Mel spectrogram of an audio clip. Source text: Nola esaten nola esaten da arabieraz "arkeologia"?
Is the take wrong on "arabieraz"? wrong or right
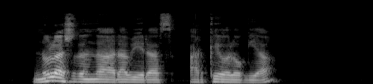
right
